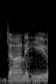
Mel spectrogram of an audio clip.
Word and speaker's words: Donahue: Yeah, well, as somebody whose last name is mispronounced many times, when I was in college, my last name, of course, is Donahue. I was called Donut.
